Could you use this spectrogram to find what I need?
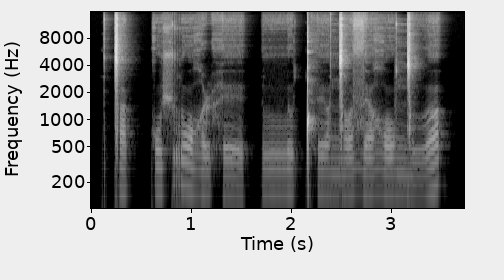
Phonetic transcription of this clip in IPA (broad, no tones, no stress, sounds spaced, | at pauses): ǀ a kː o ʃ r o ʁ ɯ ɭ h e | lː ɯ ǃʰ e ɐ̯ ŋ͡ǀ ʌ z ɛ ʁ o ŋ͡ǀ ɯ ɐ̯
